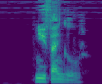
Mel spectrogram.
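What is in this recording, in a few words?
"newfangled", Australian English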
